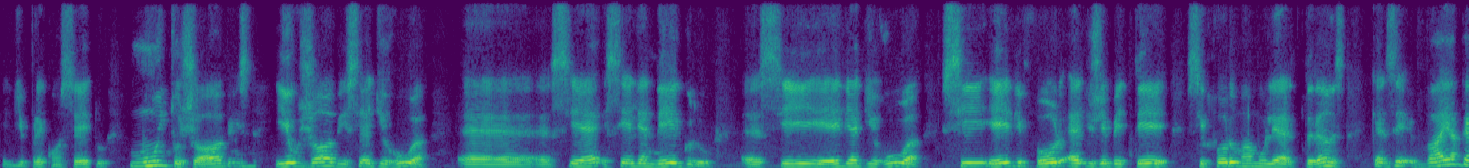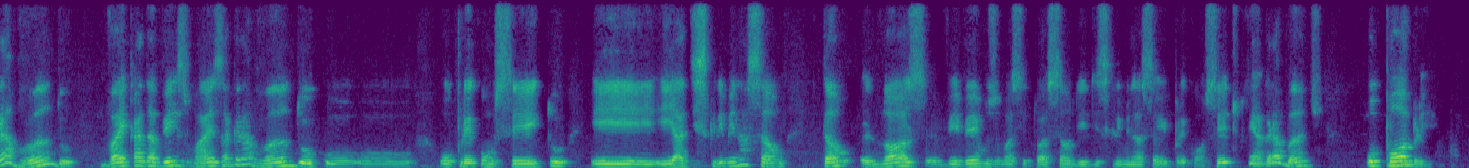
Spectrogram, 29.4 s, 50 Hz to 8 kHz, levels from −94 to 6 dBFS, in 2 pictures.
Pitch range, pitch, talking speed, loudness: 135-175 Hz, 150 Hz, 130 wpm, -21 LUFS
